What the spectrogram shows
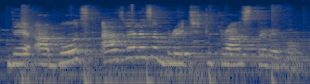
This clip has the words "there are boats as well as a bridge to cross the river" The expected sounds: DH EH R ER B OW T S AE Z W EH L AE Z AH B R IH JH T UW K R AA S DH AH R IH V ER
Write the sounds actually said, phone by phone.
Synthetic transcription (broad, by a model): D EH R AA B OW T AE Z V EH L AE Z AH B R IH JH T UW K R AA S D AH R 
